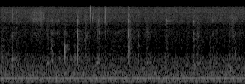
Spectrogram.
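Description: Faint chewing of an air-fried chicken wing: soft scattered mouth clicks over a steady low hum, with a sharper click near the end.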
